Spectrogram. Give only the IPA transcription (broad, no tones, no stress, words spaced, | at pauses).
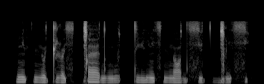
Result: ĩtʲnotʲɭɒsʲ ǀædŋutːijĩsʲ nɒdsʲotʲɡ͡ǀĩsʲ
